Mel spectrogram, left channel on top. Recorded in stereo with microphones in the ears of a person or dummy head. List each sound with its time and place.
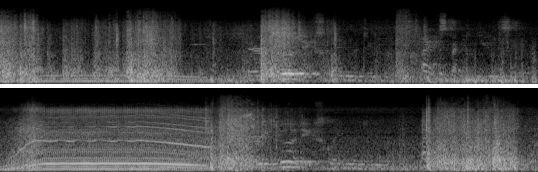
2.5 s a woman speaking: 25° right (ahead or behind), 6 m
